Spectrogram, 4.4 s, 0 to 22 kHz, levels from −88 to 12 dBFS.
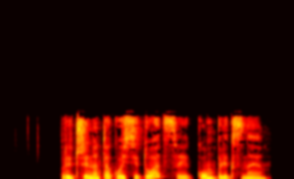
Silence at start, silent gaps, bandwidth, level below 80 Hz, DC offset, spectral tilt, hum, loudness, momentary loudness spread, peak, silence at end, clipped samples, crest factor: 0.95 s; 2.90-2.95 s; 8.4 kHz; -56 dBFS; under 0.1%; -4 dB/octave; none; -17 LUFS; 9 LU; -4 dBFS; 0.45 s; under 0.1%; 14 dB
